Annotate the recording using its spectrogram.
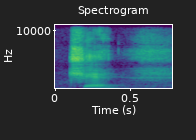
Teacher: the ch sound is a combination of te and she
